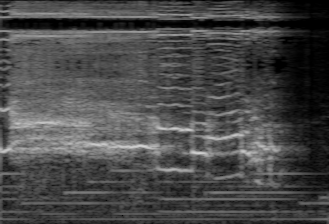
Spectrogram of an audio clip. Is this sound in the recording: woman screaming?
yes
